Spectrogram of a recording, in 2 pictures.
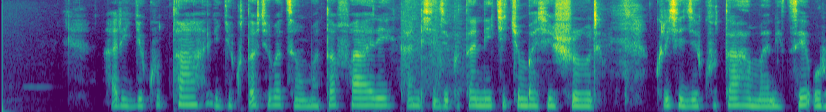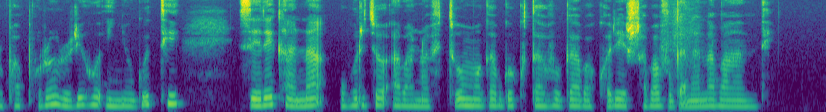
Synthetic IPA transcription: haɾiɟikutʰaiɟiku̥tacuːβat͡se̞mumatafaɾikʰaːndiciɟiku̥tanicicuːmbaciʃuːɾe̥ | kuɾiciɟikutaɦamanit͡se̞ʔuɾupʰapʰuɾo̞ɾuɾiɦo̞ʔiɲuɡutʰi | z̥e̞ːɾe̞kʰanauβuɾɟo̞ʔaβaːn̥huβafi̥tuβumuɡab̚ɡo̞ku̥tavuɡaβakʰo̞ɾe̞ʃaβavuɡananaβaːndi̥

